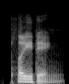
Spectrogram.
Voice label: "plating", American

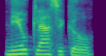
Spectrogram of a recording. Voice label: "neoclassical", Indian

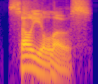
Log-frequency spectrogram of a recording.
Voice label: "cellulose", American

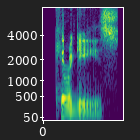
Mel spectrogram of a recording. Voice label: "Kirghiz", American

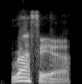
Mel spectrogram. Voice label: "raffia", British

